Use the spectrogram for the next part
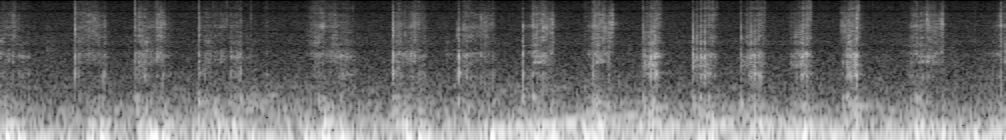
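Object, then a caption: Hard plastic bicycle pedal. Fingertips tap and scratch on a black hard plastic platform bicycle pedal with grip studs. Quiet, repeated short, dry scratchy bursts sound over a steady low rumble.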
